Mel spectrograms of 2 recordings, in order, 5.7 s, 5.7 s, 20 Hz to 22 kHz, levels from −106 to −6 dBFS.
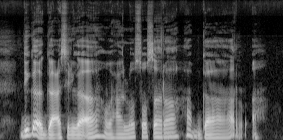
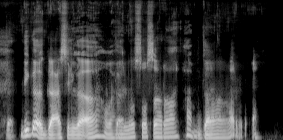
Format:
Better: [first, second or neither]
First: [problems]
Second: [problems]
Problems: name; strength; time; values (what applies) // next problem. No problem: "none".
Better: first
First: none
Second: noise reduction (neural mask model Resemble Enhance denoiser)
